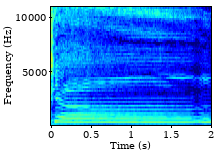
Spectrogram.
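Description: A woman's voice holding one long sung note in Southern Vietnamese folk-song style, over steady low accompaniment. The note is level at first and breaks into vibrato near the end.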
